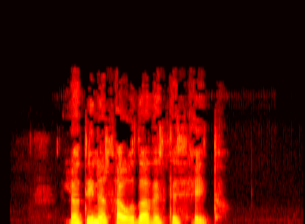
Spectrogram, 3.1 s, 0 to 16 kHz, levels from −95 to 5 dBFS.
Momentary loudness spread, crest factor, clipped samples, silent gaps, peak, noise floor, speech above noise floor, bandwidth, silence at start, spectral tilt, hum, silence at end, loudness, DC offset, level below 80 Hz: 12 LU; 20 dB; under 0.1%; none; -6 dBFS; -74 dBFS; 51 dB; 11 kHz; 0.7 s; -4.5 dB/octave; none; 0.85 s; -23 LUFS; under 0.1%; -78 dBFS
